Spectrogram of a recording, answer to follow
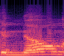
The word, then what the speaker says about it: GNOME: they're dumb witches now the comments saying gnome doesn't have a hard g it's a soling isn't it i know what just once per video now but i am going to call it gnome until somebody tells me differently because you get that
